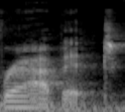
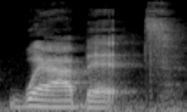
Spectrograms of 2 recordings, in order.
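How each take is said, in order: First: The word begins with an R sound. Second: The word begins with a W sound. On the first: The speaker calls it right. "instead of rabbit" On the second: The speaker calls it wrong. "they're saying w instead of r"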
